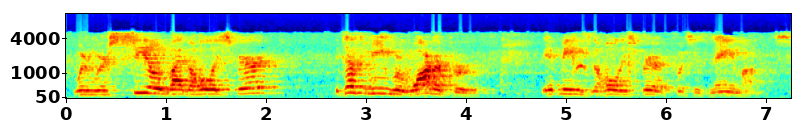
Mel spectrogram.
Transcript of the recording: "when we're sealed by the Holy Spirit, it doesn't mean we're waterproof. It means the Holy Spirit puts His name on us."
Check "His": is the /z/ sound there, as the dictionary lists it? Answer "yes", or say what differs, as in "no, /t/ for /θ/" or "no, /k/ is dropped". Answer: yes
